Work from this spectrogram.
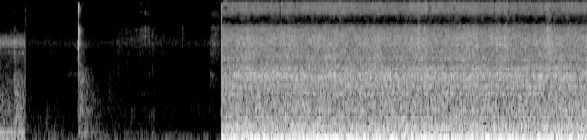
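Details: Whirlpool/Maytag dryer after new belt and drum rollers installed, previously squealing/grinding; after a quiet start the drum comes up to a steady, even low hum, stronger and smooth, no grinding or scraping; running normally.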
